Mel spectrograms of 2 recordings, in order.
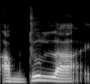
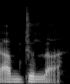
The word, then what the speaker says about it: Abdullah: The rule is that we have to ignore one of the consonant and we must pronounce only one of them. So Abdullah, a native will never say Abdullah. The native will say or pronounce it Abdullah.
